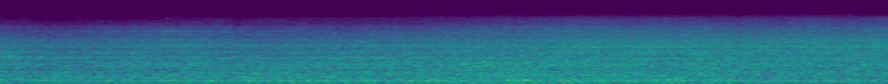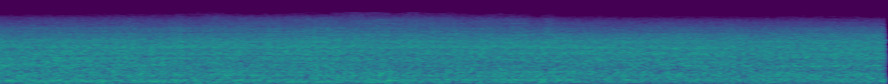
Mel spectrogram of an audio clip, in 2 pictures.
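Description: Steady, even roar of trains rolling through a rail yard, a little louder in the middle stretch.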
